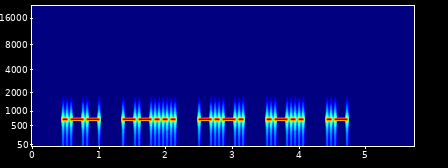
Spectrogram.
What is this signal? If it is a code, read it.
Morse code, heard as a keyed tone, about 20 wpm, spaced as for 14 wpm, 700 Hz. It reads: W7CLA
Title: 179 Lesson 29g - Slash - Call Signs 20wpm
